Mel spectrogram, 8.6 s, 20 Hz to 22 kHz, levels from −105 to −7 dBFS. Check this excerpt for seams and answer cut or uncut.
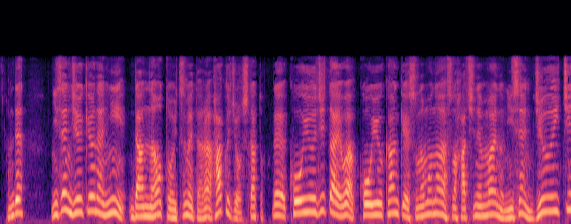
cut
